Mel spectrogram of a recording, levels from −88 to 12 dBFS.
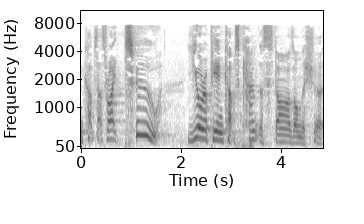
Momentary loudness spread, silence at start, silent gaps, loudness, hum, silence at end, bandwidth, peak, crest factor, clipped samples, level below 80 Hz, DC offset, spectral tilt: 11 LU; 0 s; none; -31 LUFS; none; 0 s; 8 kHz; -12 dBFS; 20 dB; under 0.1%; -64 dBFS; under 0.1%; -3 dB/octave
